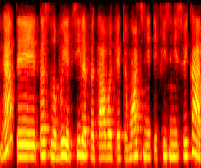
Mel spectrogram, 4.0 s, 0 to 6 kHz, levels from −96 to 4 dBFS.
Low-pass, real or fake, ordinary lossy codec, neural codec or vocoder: 5.4 kHz; real; AAC, 24 kbps; none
